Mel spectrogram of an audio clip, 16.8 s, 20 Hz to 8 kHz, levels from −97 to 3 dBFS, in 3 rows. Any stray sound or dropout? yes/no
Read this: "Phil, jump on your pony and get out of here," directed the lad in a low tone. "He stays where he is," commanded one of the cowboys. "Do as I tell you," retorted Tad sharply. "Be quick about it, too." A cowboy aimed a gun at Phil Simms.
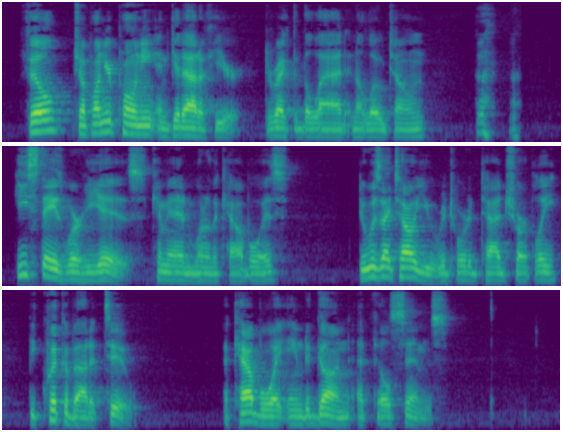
yes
